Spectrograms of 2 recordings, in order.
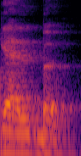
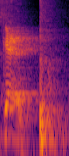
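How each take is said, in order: First: The final consonant is a soft, voiced B. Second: The final consonant is a hard, voiceless P. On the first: The speaker calls it wrong. "it's not gelb. This should be the Italian word" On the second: The speaker calls it right. "it's like a P ... It's like the beatbox"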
